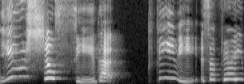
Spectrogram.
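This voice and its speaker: A woman performs a put-on character voice at a high pitch. Her pace is fairly slow. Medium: read story. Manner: gentle, slightly formal.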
